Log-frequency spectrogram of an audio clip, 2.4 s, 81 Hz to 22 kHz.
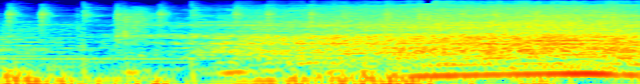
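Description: A Citroen C3 1.4 HDi diesel engine, in for a white smoke complaint with dripping injectors, is revved hard and settles into a steady high idle, loud and close.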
